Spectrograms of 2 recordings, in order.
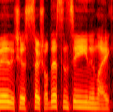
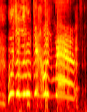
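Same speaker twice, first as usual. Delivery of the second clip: put-on very high, very loud, swooping cutesy baby talk; 8 dB louder than usual. Explaining how to tickle a bear, the speaker talks to it in cutesy baby-talk voice. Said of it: "use your voice like that".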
